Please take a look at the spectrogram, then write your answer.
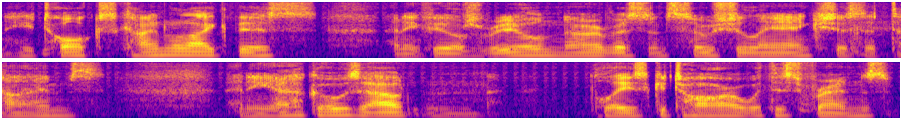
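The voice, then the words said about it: Not very good Johnny Depp impression. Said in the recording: “The Johnny Depp impression ... I don't think it's a very good Johnny Depp impression”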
